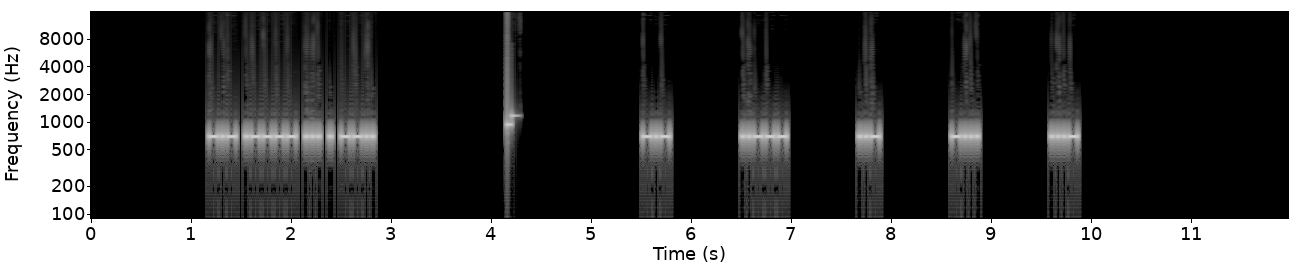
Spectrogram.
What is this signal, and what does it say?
Morse code, heard as a keyed tone, about 40 wpm, spaced as for 17 wpm, 700 Hz. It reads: K1SEZ K2UBV
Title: USA Call Signs - 5 Characters - 8x Character Spacing - 40wpm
